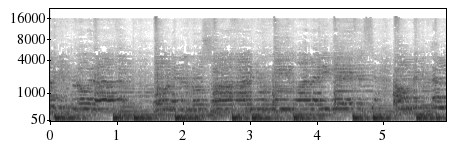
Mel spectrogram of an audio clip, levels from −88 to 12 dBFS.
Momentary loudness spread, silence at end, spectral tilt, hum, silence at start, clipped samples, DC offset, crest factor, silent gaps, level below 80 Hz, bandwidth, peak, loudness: 3 LU; 0 s; -8 dB/octave; none; 0 s; under 0.1%; under 0.1%; 10 dB; none; -28 dBFS; 17 kHz; 0 dBFS; -12 LUFS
